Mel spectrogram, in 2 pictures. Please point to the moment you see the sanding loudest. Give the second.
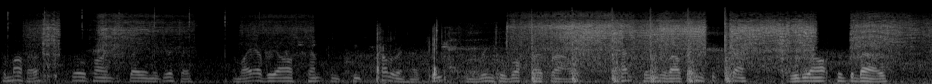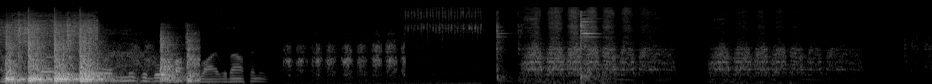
15 s.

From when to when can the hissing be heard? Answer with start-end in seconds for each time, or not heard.
0.0-10.9.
